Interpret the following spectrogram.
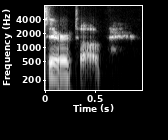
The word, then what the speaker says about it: Saratov: Yeah, so it's about two missionaries it's a true story about two missionaries that got kidnapped in Saratov, Russia, or as we say in English, Saratov. That's our pronunciation.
